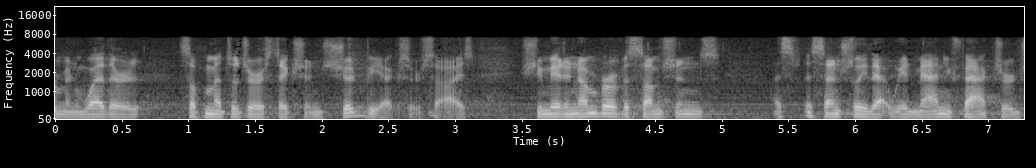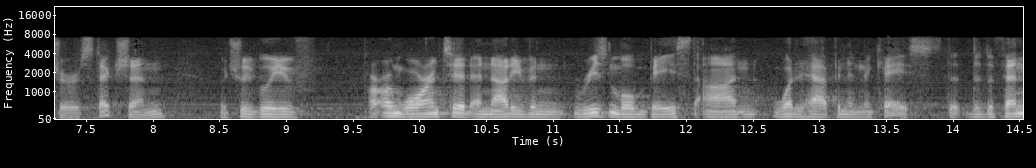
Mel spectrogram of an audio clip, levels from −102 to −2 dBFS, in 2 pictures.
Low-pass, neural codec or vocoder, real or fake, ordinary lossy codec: 7.2 kHz; none; real; AAC, 48 kbps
